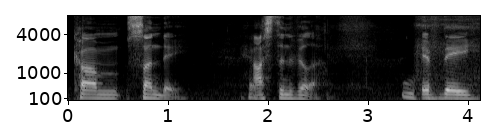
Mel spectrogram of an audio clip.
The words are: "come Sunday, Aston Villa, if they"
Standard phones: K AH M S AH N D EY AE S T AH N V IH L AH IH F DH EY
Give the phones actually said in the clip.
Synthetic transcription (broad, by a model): K AH M S AH N D EY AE S T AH N V IH L AH IH F DH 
